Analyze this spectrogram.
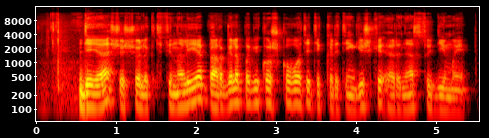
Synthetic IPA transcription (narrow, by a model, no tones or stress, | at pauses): d̪ʲeːjɛʃʲɛʃʲoːlʲɪkt̪ʲfʲɪnɑːlʲiːjɛpʲæɾɡɐlʲɛpɐʋʲiːkoɪʃkoːʋoːt̪ʲɪt̪ʲɪkːɐɾʲt̪ʲɪŋʲɡʲɪʃʲkʲɪʔɐɾʲnʲɛsʊd̪ʲiːmɐɪ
